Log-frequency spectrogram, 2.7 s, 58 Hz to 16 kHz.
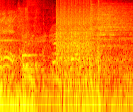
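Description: A Heavy's minigun firing into the spawn area in Team Fortress 2 Classic, a dense continuous rattle of gunfire that starts partway in and carries on loud and close, with other game sounds mixed in.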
